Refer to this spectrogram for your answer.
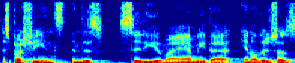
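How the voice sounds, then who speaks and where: At a very fast pace, a man talks in a fairly low pitch with a dark, mellow tone and monotone, flat intonation. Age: 30s. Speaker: building contractor and podcast host. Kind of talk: interview conversation.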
